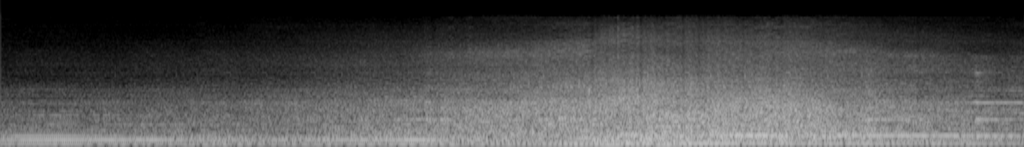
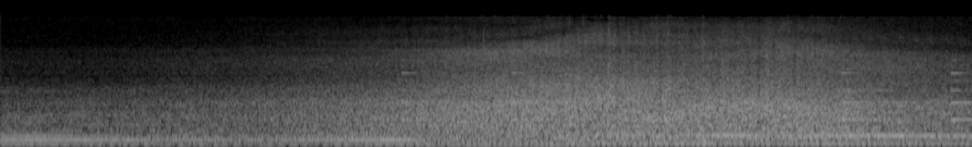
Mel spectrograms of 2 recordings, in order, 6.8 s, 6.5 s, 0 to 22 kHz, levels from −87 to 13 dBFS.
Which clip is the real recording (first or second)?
second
